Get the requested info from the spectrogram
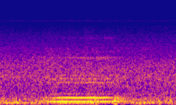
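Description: A low, steady hum of one held pitch, lasting about a second and starting about half a second in.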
